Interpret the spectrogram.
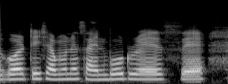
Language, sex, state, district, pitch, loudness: Bengali, female, Assam, Hailakandi, 235 Hz, -17 LUFS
